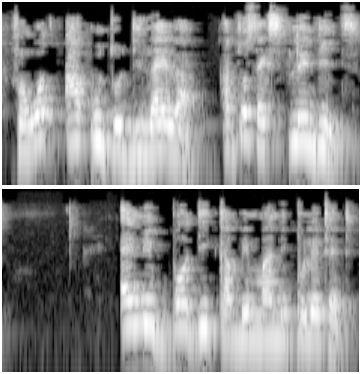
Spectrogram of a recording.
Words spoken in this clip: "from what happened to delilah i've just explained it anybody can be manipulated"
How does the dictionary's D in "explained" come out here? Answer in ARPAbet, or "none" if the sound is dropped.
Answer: D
